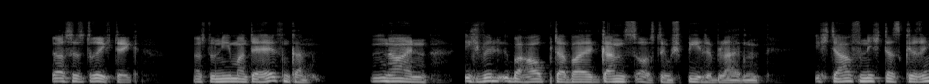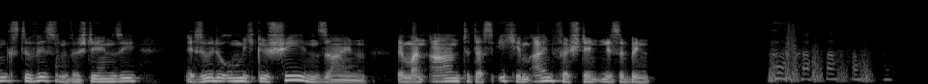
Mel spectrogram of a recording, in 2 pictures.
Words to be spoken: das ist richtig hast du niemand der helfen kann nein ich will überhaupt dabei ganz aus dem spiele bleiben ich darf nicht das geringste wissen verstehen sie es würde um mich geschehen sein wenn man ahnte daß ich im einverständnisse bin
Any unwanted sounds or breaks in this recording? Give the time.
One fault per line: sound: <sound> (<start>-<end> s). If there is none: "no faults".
sound: laugh (16.9-18.2 s)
